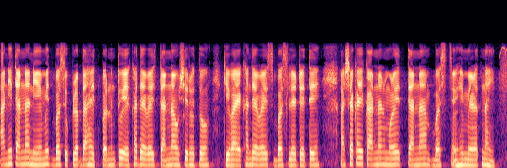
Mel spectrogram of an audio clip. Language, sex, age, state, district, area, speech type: Marathi, male, 18-30, Maharashtra, Washim, rural, spontaneous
